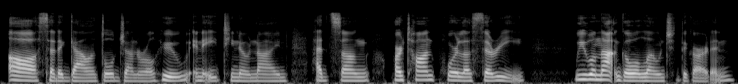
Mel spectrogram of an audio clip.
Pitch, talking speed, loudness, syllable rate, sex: 175 Hz, 195 wpm, -20 LUFS, 5.5 syllables/s, female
